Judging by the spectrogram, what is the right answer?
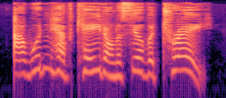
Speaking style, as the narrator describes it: cried Scarlet in fury

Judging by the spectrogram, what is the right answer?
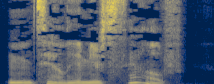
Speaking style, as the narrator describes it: the young man said in a piping voice

